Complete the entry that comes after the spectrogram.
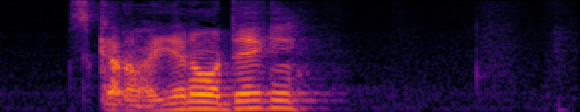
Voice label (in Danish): Ska du have en aa daekkel, sonderjysk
